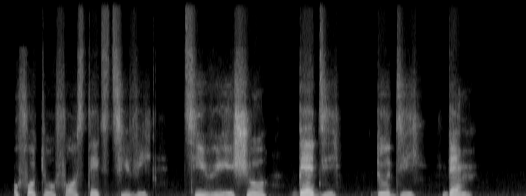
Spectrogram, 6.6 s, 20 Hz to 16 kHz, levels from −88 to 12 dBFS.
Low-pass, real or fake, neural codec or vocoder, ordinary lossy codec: 14.4 kHz; fake; codec, 44.1 kHz, 2.6 kbps, SNAC; Opus, 24 kbps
